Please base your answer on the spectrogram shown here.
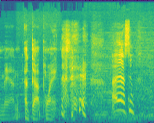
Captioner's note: laughs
